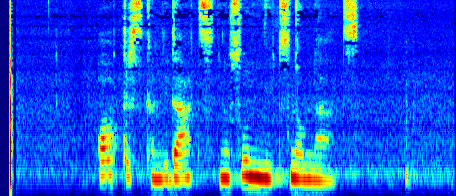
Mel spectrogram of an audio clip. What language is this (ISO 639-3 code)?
roh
